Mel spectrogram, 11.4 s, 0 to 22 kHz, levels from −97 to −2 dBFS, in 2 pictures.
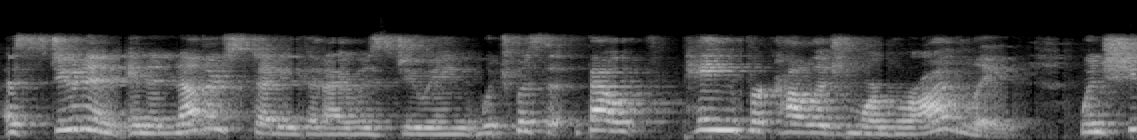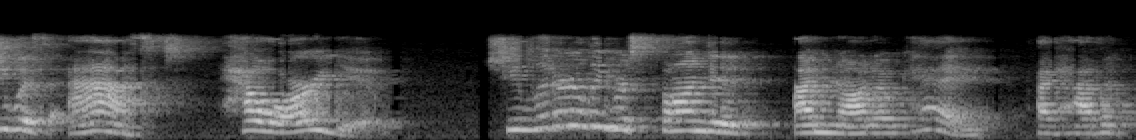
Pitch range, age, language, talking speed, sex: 205-300 Hz, 30-49, English, 170 wpm, female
